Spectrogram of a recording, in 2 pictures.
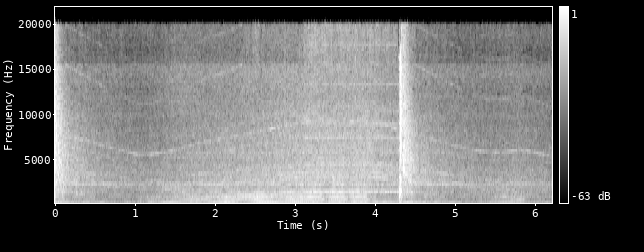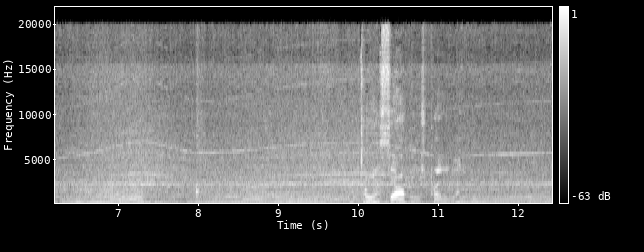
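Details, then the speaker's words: Mazda RX-8 rotary with prior starting issues, revs dropped toward 3k after shooting flames: revs sag and surge unevenly, nearly dying at low rpm, possible misfire; check engine light flashing, overheating, coolant spraying; owner suspects blown head gasket or worse. "i'm dropping rpms down guys it seems like it wants to quit and your lower wants to quit"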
